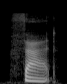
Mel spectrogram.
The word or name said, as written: fad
